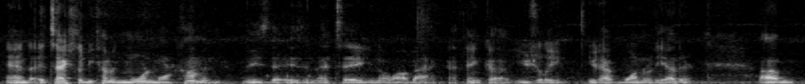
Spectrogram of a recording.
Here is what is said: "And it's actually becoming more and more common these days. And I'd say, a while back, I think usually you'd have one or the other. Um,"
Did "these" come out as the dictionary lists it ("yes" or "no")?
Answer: yes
